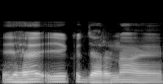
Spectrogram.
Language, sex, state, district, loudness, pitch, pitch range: Hindi, male, Uttar Pradesh, Hamirpur, -16 LUFS, 115 Hz, 105-125 Hz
